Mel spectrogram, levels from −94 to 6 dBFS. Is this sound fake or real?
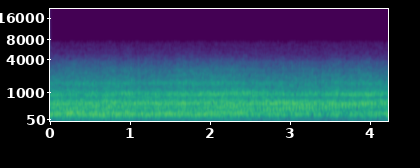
real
